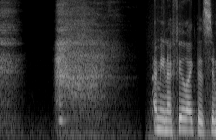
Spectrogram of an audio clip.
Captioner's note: sighs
